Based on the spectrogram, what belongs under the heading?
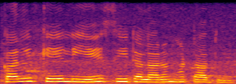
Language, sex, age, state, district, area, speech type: Urdu, female, 18-30, Uttar Pradesh, Gautam Buddha Nagar, rural, read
